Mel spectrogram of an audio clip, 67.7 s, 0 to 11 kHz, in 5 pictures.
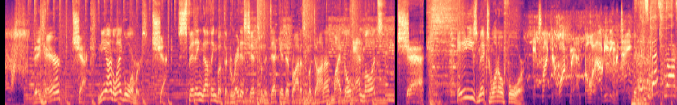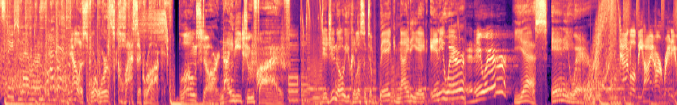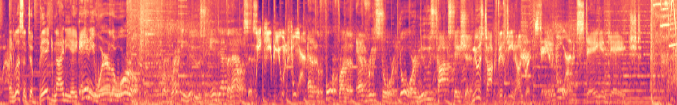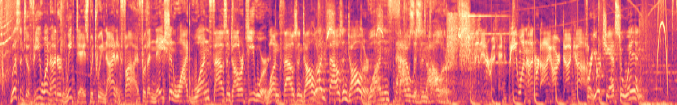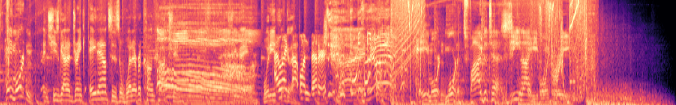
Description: Male
Adult (30-50), Older Sound (50+)
I deliver a warm, friendly, relatable tone with clarity and articulation. I also possess a versatile and dynamic range that is energetic and enthusiastic, as well as authoritative and confident.
Radio / TV Imaging
Pop, Rock, Country, News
